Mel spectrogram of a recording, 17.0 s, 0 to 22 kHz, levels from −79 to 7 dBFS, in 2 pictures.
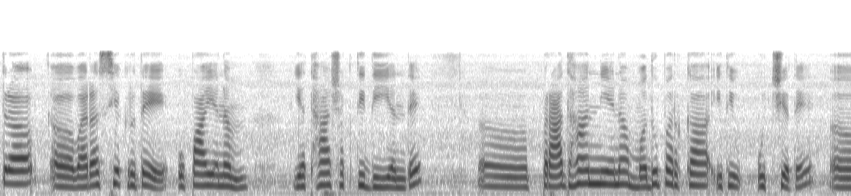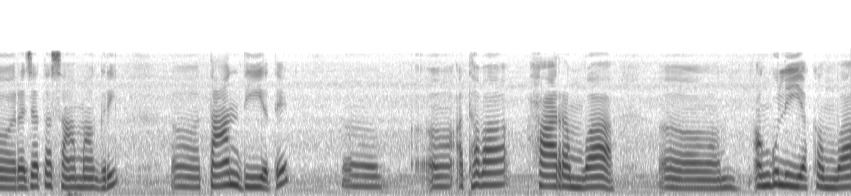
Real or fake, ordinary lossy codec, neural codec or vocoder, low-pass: real; none; none; 7.2 kHz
